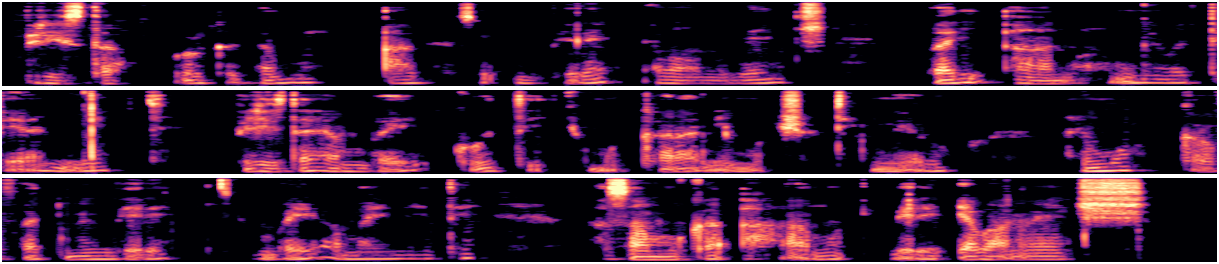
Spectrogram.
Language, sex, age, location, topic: Kinyarwanda, male, 25-35, Kigali, government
